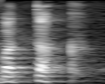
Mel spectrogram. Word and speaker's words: बत्तख: इसका जो correct pronunciation है वो है बत्तख, बत्तख।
